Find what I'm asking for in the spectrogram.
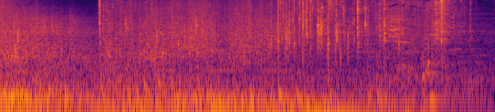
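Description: The Confringo blasting spell in Hogwarts Legacy erupts into a dense, sustained explosive roar with crackling debris, loud throughout and easing slightly toward the end.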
